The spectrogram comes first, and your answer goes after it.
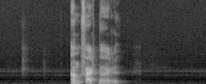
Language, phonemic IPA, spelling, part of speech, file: Dutch, /aɱˈvardbarə/, aanvaardbare, adjective, Nl-aanvaardbare.ogg
- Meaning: inflection of aanvaardbaar: 1. masculine/feminine singular attributive 2. definite neuter singular attributive 3. plural attributive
